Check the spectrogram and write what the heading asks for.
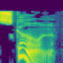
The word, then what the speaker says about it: scone: We see this same friction in the debate over the pronunciation of the word scone. Whether it rhymes with gone or cone is not just a matter of phonetics in the UK.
